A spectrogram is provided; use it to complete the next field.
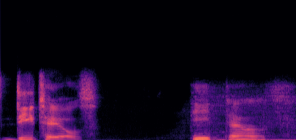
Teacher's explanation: nice um next is uh the word uh details so here the stress is at the very beginning instead of details it's details details okay very nice um next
